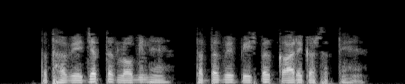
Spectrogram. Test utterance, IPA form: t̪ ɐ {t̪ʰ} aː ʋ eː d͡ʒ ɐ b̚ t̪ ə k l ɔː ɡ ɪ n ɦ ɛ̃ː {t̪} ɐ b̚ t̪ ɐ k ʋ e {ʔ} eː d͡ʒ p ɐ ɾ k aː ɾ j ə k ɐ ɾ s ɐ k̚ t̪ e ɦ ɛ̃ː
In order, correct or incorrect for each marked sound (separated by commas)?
correct, correct, incorrect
